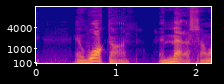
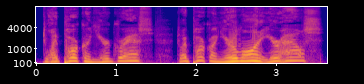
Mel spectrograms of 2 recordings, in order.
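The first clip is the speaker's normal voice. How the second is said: high, louder indignant rant; mock angry ranger; 7 semitones higher, 6 dB louder than usual. Retelling the ranger scolding his buddy, higher and louder. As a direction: lecture him like a homeowner. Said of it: "And my buddy's like".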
